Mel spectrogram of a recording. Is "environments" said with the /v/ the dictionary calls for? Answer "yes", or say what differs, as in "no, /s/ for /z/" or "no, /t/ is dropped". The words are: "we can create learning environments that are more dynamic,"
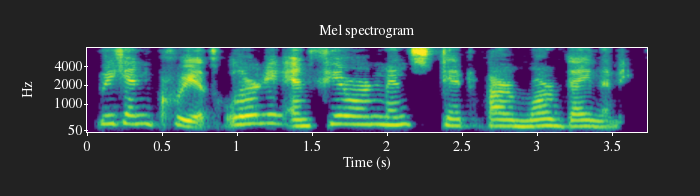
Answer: no, /f/ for /v/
